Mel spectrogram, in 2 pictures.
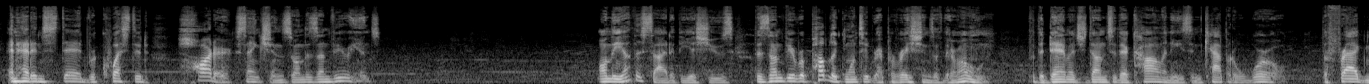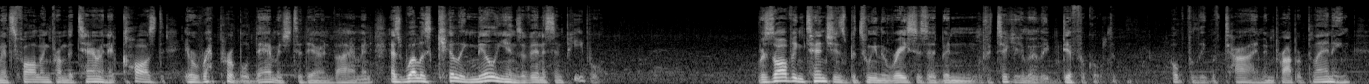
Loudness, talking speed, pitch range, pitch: -20 LUFS, 155 wpm, 95-125 Hz, 110 Hz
